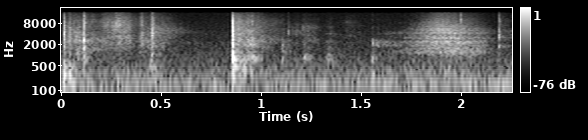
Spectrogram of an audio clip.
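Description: Cardstock and a clear ruler being handled on a cutting mat: a sharp click at the start and a louder one a little under a second in, a few small ticks, then a rustle of paper sliding near the end.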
